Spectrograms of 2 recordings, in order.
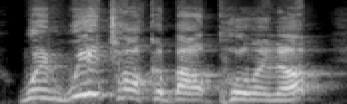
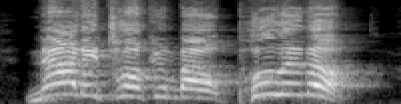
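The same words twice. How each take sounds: First: "we" lifted and stressed, rising at the end; "we" pointed, set against "they're". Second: "Now" and "they" hit high and loud, pulling up falling away; "they" stressed, their talk set against ours. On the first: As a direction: put the weight on "we". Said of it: "now they're talking about pulling up". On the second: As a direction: lean hard on "Now they", scornful. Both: Shown as a demonstration.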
